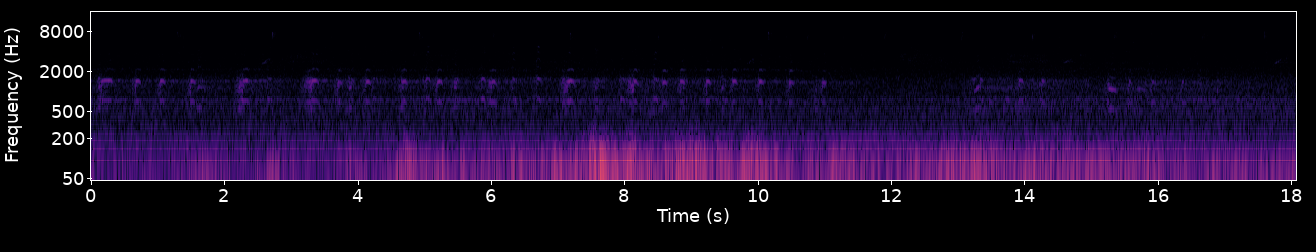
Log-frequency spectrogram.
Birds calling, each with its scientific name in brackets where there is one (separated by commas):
Song Sparrow (Melospiza melodia), Northern Cardinal (Cardinalis cardinalis)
